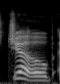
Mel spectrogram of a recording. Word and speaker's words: GOB: it's spelled G-O-B, so it seems like it should be pronounced Gob, but it's Job, and so it's funny to me that people just, like, can't get this man's name right.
